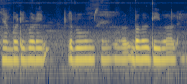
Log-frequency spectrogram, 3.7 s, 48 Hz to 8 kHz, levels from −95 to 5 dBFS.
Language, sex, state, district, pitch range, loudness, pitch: Hindi, female, Uttar Pradesh, Shamli, 210-220 Hz, -16 LUFS, 215 Hz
